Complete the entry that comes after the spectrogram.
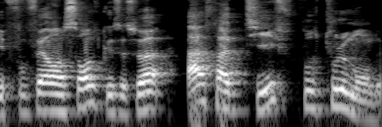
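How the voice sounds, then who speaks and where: This man's pitch sits fairly high, and he keeps a moderate pace. The recording is very clean with a silent background. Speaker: middle school teacher. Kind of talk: recorded lesson. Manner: hesitant with many fillers.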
